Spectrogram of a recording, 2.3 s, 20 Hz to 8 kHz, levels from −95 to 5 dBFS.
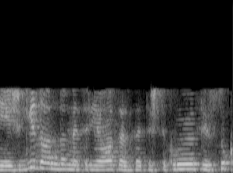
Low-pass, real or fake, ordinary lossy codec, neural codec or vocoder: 7.2 kHz; real; AAC, 16 kbps; none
